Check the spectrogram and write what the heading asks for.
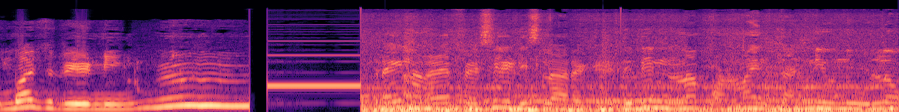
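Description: A man's voice rising and falling in pitch, wailing, cut off a little over a second in by a short electronic beep about half a second long. After the beep, talking over the low, steady running of the tractor's engine.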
